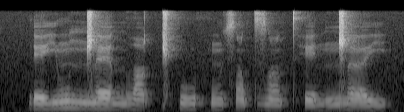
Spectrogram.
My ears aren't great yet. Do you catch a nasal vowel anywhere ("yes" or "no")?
yes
